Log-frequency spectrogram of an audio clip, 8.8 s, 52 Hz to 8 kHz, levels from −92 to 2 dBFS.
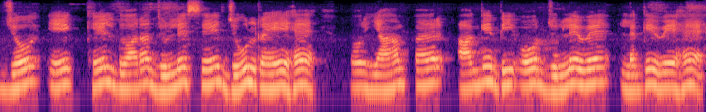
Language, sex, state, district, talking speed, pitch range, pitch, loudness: Hindi, male, Rajasthan, Bikaner, 135 wpm, 155-185 Hz, 170 Hz, -15 LUFS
